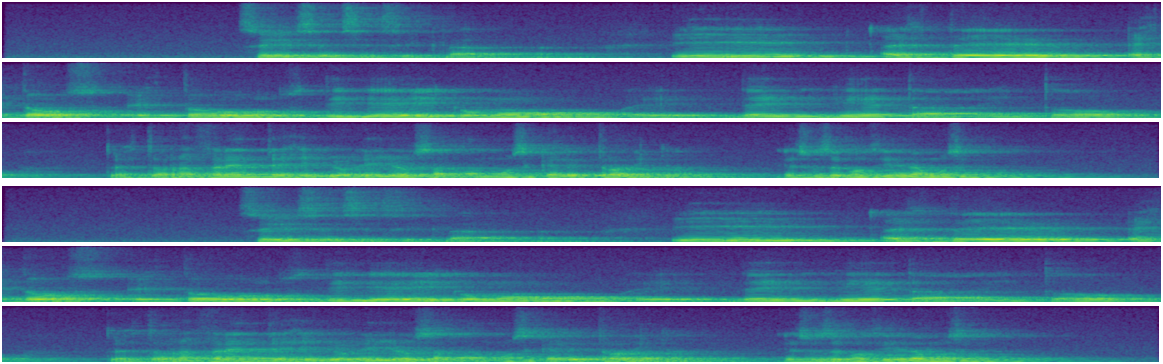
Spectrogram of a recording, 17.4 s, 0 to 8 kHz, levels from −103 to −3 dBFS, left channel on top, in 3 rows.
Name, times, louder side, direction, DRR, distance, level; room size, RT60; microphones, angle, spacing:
voice 1, 1.2-2.7 3.3-4.0 4.4-11.5 12.1-15.1 15.5-16.4, equal, 20° left, 2 dB, 0.5 m, -25 dB
7.6 x 2.7 x 5.2 m, 1.5 s
head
